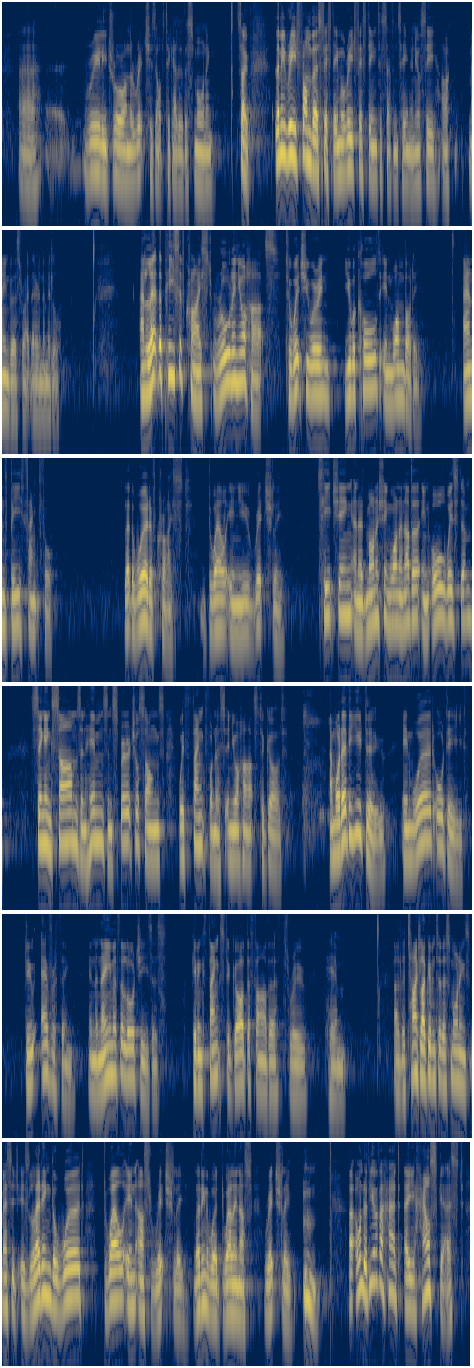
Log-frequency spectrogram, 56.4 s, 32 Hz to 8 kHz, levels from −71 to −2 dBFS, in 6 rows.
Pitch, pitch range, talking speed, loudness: 130 Hz, 110-155 Hz, 155 wpm, -24 LUFS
